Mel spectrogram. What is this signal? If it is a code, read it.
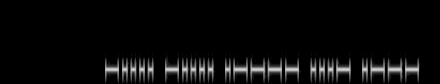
Morse code, heard as a keyed tone, about 27 wpm, 700 Hz. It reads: 661VJ
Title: Five Challenging Letter-Number Combinations 28wpm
